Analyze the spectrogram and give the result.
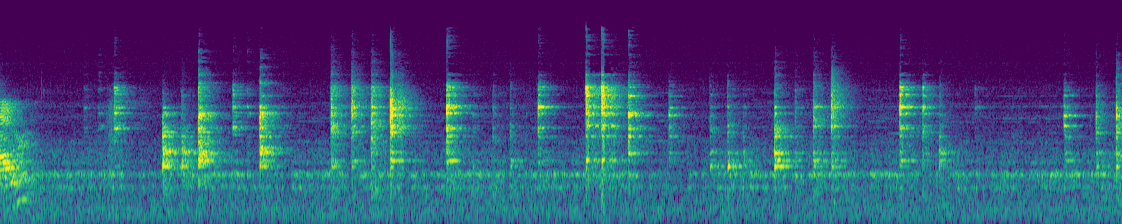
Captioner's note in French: Cooking Noise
